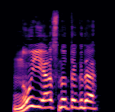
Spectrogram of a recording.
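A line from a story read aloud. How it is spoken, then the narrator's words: Wry grunt. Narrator (Russian): хмыкнул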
